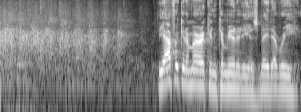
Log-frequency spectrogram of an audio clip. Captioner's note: applause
